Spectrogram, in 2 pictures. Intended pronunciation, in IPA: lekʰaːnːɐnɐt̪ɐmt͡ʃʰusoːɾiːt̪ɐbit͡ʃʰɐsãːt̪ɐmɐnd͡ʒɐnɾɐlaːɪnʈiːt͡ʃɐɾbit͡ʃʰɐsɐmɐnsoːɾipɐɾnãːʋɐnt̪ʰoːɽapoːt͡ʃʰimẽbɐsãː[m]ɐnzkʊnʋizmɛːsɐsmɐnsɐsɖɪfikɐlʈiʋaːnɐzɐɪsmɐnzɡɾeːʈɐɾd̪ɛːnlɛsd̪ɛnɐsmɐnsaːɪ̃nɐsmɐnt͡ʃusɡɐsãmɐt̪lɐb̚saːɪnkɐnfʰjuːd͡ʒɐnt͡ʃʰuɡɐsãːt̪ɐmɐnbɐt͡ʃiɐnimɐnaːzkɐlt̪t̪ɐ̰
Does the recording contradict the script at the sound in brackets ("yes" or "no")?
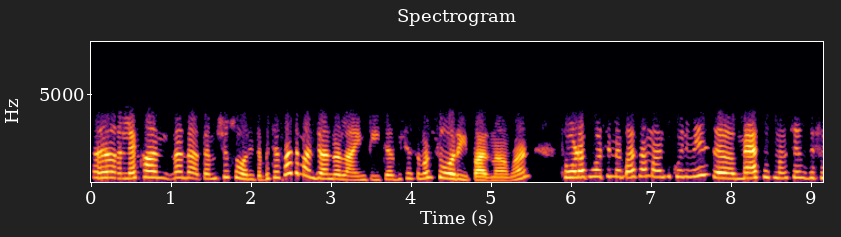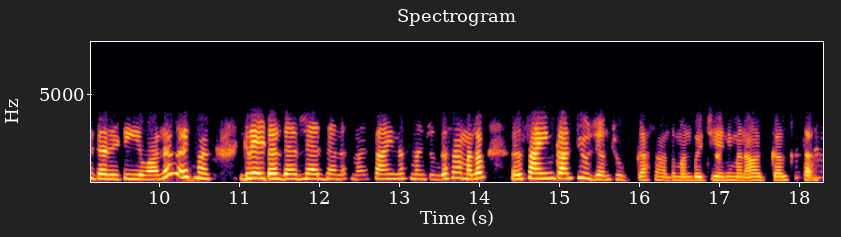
no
